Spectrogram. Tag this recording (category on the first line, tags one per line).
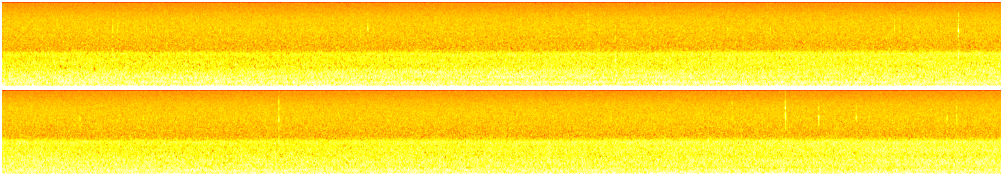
Soundscapes > Nature
alice-holt-forest
field-recording
meadow
natural-soundscape
nature
phenological-recording
raspberry-pi
soundscape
